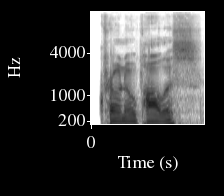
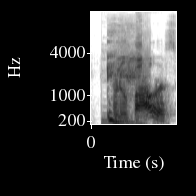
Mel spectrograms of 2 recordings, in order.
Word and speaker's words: Chronopolis: am currently at uh Chrono polace as Mike and I used to pronounce it back in the day chronopolis man chronopolis chronopolis chronopolis um I I'm enjoying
